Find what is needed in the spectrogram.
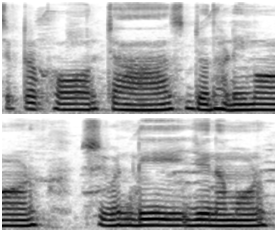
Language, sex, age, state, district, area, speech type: Santali, female, 45-60, Jharkhand, Bokaro, rural, spontaneous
